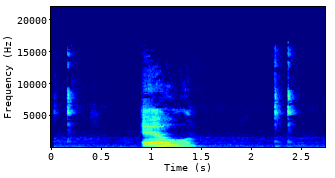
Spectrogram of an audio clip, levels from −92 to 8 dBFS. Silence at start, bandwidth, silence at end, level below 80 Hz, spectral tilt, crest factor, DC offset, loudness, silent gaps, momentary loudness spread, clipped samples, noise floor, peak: 0.15 s; 16 kHz; 0.35 s; -54 dBFS; -4.5 dB/octave; 18 dB; under 0.1%; -30 LUFS; none; 25 LU; under 0.1%; -69 dBFS; -16 dBFS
